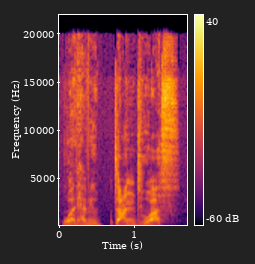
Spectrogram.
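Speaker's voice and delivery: demand. A narrator's reading. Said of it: "demand the warthogs".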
